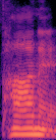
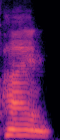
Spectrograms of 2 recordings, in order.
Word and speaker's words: Pane: by the way my surname is is pronounced pan not pain pan so it's no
